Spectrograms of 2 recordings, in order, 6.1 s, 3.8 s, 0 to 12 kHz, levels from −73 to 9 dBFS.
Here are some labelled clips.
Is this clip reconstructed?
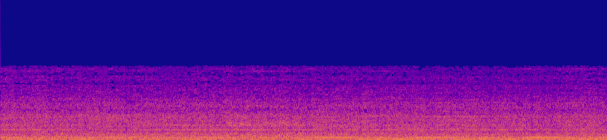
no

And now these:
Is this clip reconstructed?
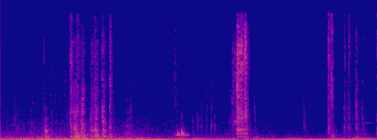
no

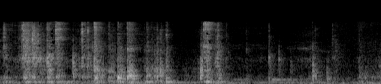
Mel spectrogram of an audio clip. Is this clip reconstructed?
yes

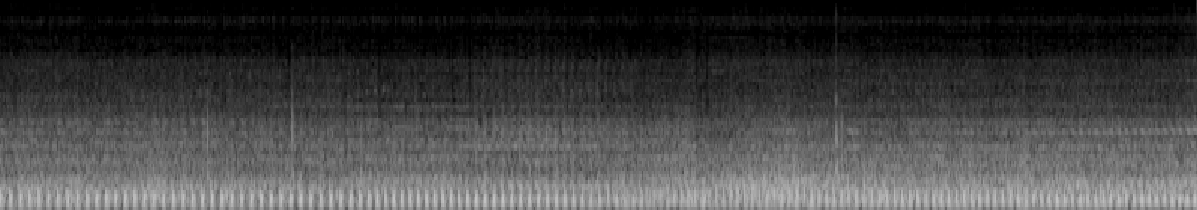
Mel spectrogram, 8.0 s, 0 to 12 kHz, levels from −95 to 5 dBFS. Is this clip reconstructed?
no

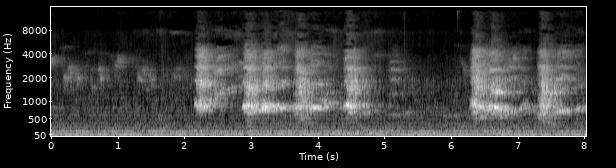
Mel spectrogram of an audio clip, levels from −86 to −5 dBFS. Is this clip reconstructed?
yes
